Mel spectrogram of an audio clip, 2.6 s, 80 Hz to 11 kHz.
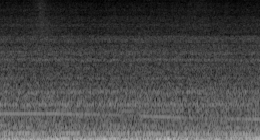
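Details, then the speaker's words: Chrysler Pacifica plug-in hybrid with 16-kWh battery at 0% charge: low engine rumble under a faint steady whine drifting slightly lower while driving and stopped; normal generator charging the battery. "the generator is a little loud honestly I'm sure if you can hear it or not it sounds like it's whining that is normal operating condition for this vehicle it is actually charging the battery as we speak"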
